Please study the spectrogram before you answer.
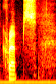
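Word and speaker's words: crêpe: know people eating the creps I say crep because that's how you say it in French some people say crepe whatever you pronounce it as um these things are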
